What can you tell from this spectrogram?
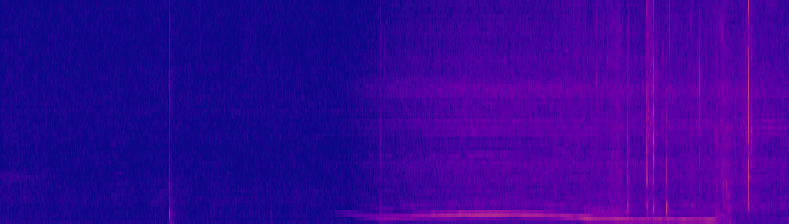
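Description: A cat's long, drawn-out angry yowl, starting about halfway through and lasting about four seconds. It wavers, then sinks lower in pitch and breaks off, with a few sharp clicks near the end.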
